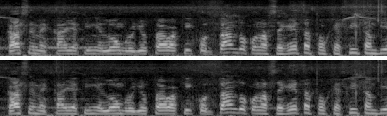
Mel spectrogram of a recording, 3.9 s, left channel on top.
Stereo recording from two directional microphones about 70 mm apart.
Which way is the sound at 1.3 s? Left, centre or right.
Right.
